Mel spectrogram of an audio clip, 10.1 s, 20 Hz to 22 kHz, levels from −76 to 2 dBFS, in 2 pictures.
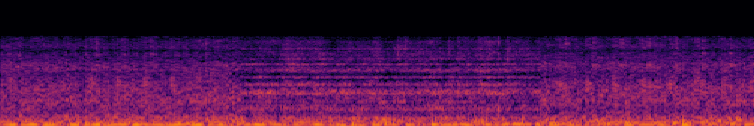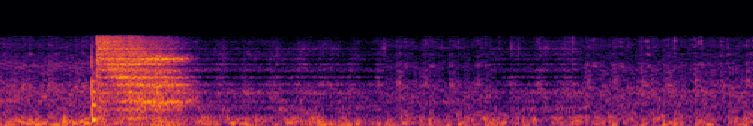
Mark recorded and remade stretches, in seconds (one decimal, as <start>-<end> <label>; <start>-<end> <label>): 0.0-1.6 recorded; 1.6-3.6 remade; 3.6-5.7 recorded; 5.7-7.6 remade; 7.6-8.3 recorded; 8.3-8.9 remade; 8.9-10.1 recorded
